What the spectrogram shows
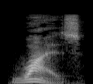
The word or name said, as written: was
